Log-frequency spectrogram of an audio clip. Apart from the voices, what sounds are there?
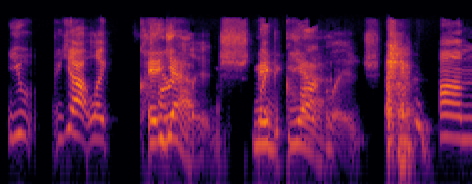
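sneeze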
